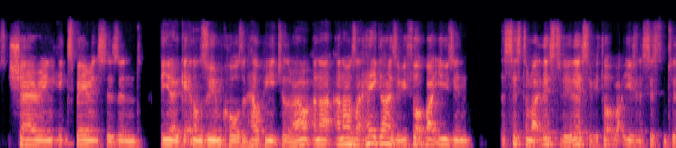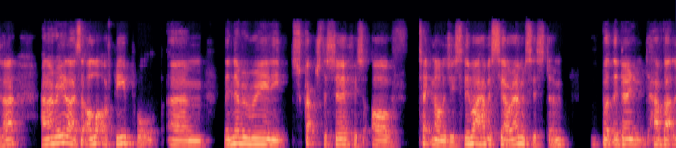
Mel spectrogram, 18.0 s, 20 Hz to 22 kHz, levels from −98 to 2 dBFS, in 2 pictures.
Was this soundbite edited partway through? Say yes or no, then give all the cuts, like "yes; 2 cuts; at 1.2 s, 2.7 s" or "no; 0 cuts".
yes; 1 cut; at 14.5 s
